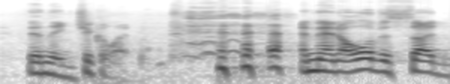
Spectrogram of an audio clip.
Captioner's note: laughs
